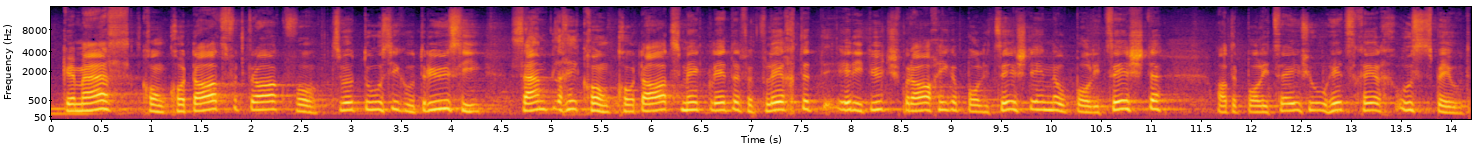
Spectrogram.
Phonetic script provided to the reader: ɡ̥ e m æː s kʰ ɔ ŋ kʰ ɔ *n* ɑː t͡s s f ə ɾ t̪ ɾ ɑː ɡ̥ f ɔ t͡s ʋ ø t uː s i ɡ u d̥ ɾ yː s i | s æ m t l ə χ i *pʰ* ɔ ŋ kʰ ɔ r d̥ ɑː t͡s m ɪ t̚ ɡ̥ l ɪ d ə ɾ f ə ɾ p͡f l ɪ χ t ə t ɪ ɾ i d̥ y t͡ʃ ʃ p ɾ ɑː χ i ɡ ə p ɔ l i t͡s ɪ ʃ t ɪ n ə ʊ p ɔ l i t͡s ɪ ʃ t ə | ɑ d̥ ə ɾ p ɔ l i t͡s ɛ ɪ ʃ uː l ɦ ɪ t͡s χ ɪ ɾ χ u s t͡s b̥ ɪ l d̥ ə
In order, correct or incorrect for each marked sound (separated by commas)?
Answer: incorrect, incorrect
